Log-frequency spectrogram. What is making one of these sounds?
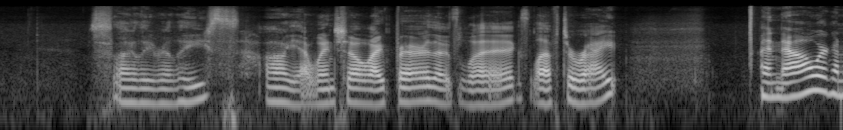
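A woman speaks calmly and slowly, close by.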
